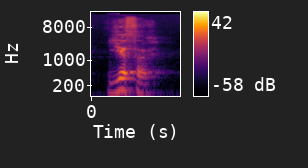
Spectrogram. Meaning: 1. damsel, maiden 2. damselfly
- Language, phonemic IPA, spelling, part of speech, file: Dutch, /ˈjʏfər/, juffer, noun / verb, Nl-juffer.ogg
